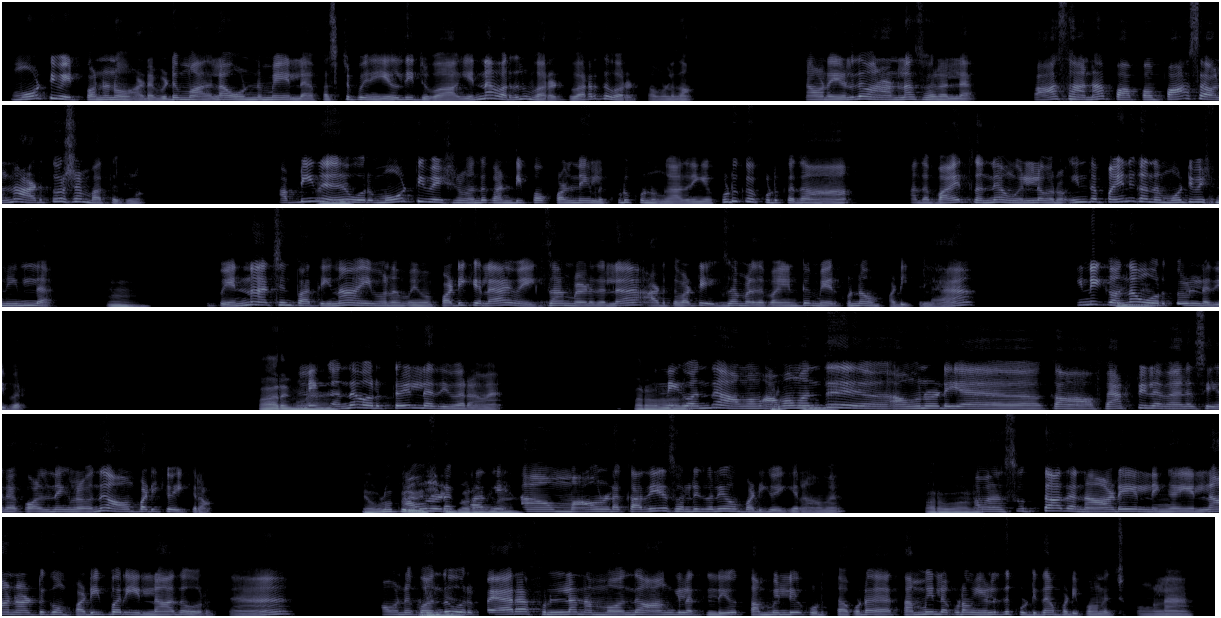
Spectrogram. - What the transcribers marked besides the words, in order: none
- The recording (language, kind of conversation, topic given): Tamil, podcast, பரீட்சை அழுத்தத்தை நீங்கள் எப்படிச் சமாளிக்கிறீர்கள்?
